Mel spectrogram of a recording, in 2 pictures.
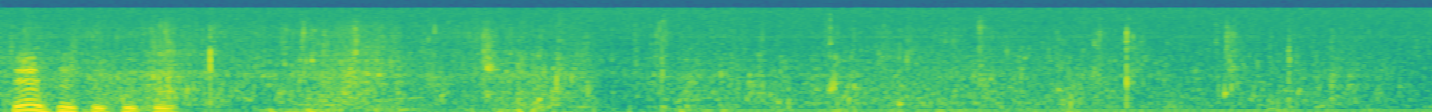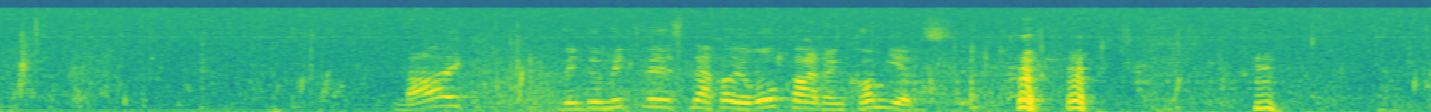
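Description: Water laps gently against rocks.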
